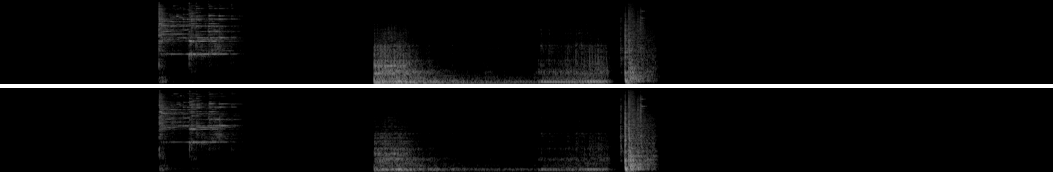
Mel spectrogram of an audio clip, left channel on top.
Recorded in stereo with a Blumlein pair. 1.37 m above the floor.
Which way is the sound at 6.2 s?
15° right.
